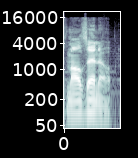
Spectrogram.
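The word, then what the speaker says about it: Malzeno: You're not sure how to pronounce Malzahno? It's Malzahno. Malzahno? I think it's Malzahno.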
